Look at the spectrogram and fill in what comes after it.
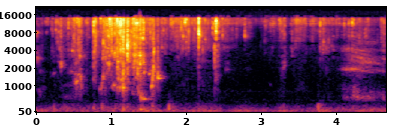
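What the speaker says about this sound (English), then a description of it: "I'm going to go ahead and get my face wet here real quick" Water splashing and sloshing at a bathroom sink as someone wets their face, with irregular close splashes and drips that fade to softer trickling.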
